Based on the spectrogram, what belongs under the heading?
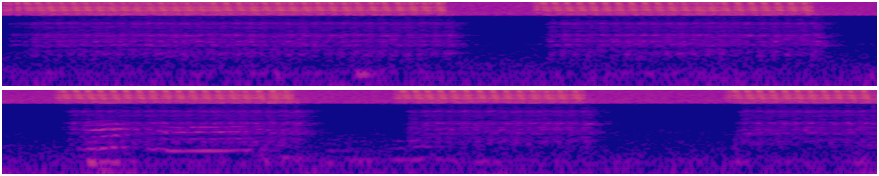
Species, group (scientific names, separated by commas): Rhacocleis lithoscirtetes, Orthoptera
